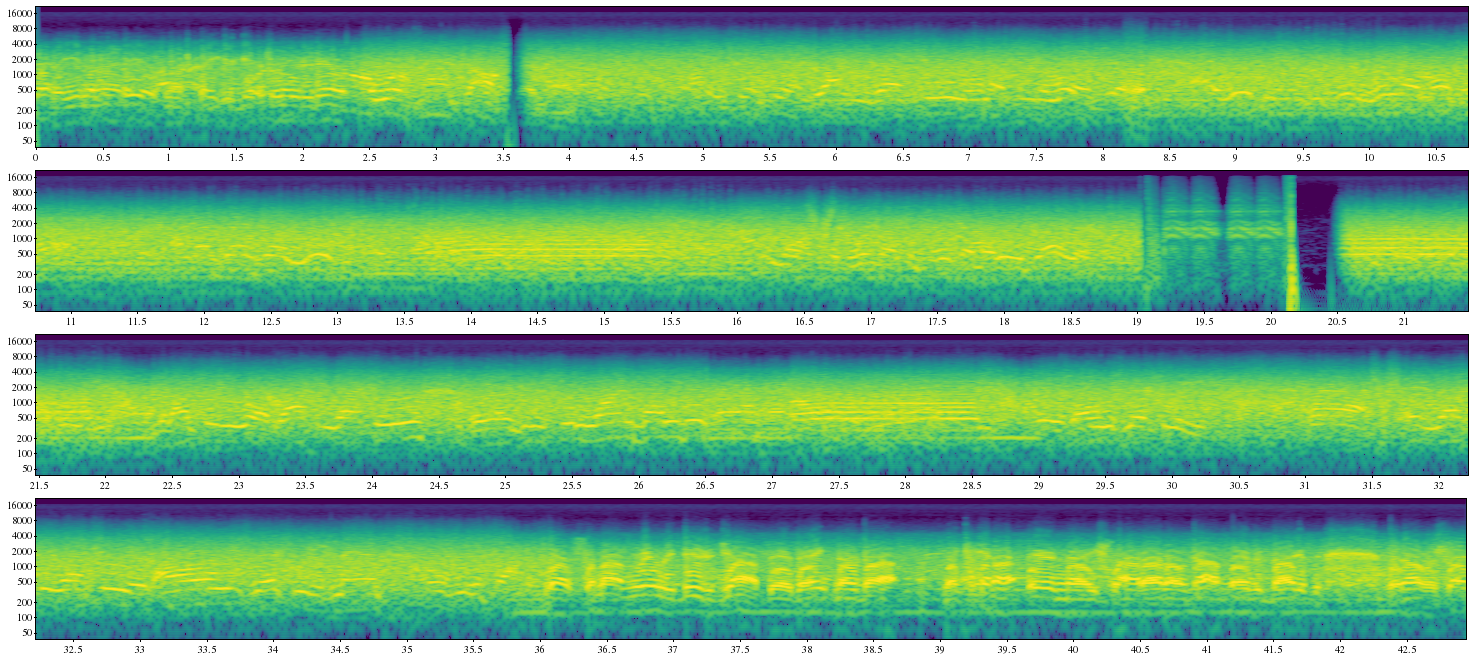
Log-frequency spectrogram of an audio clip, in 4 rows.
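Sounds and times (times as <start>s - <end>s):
faint garbled radio voices: 0.0s - 19.2s, 20.5s - 42.9s
loud radio static: 0.0s - 19.3s, 20.4s - 42.9s
radio click: 8.2s - 8.4s, 20.1s - 20.6s.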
